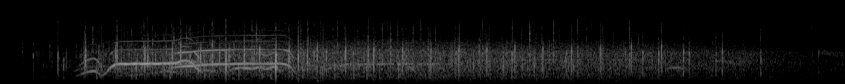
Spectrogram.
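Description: A large audience applauding. The clapping starts about a second in with a few cheers and whoops over the first two seconds, then dies away gradually.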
